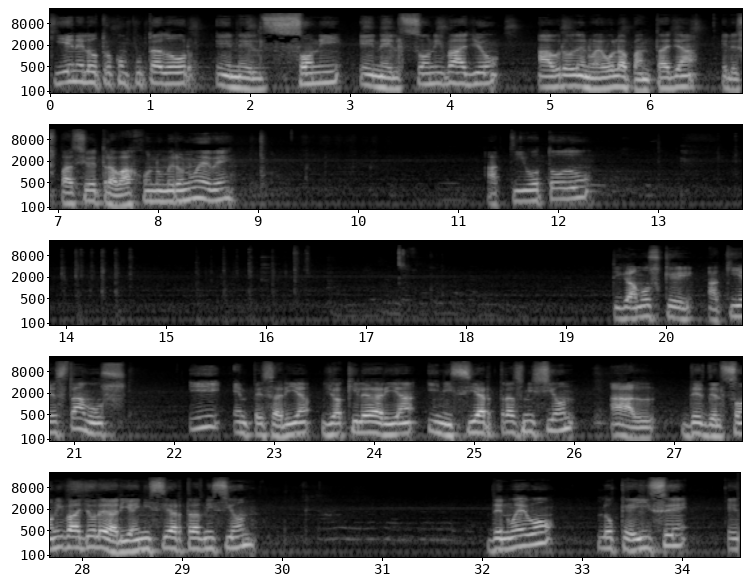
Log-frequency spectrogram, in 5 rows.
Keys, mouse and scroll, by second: 6.5 click, 33.3 click, 34.4 click.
